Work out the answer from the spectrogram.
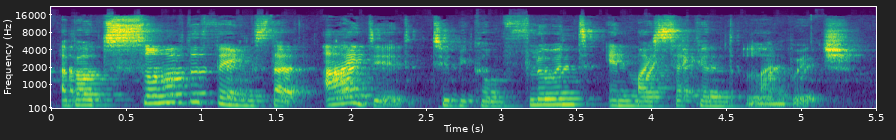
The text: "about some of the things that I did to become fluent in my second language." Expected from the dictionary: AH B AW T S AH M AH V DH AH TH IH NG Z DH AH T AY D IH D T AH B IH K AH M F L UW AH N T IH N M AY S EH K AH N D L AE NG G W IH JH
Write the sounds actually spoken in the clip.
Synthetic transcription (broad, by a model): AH B AW T S AH M AH V DH AH TH IH NG Z DH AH T AY D IH D T AH B IH K AH M F L UW AH N T IH N M AY S EH K AH N D L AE NG G W IH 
